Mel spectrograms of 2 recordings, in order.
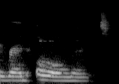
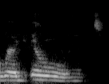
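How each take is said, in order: First: Redolent said as red-ol-ent; "ol" variant. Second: Redolent said as red-ill-ent; "ill" variant. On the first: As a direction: give redolent an "ol" middle syllable. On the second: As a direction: give redolent an "ill" middle syllable. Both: Shown as a demonstration. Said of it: "we might sometimes say".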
